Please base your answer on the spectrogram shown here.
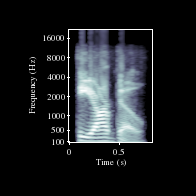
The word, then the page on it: theorbo: American English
